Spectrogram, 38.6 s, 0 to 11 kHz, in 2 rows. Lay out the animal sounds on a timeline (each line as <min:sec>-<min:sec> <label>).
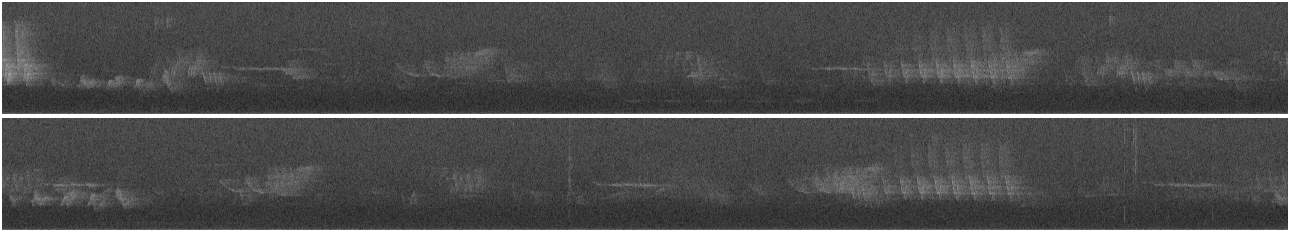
0:00.0-0:00.8 Ovenbird (Seiurus aurocapilla)
0:00.0-0:38.6 Red-eyed Vireo (Vireo olivaceus)
0:00.4-0:03.0 Scarlet Tanager (Piranga olivacea)
0:02.1-0:03.7 Mourning Warbler (Geothlypis philadelphia)
0:03.3-0:04.9 Black-throated Green Warbler (Setophaga virens)
0:05.5-0:07.6 Black-throated Blue Warbler (Setophaga caerulescens)
0:09.2-0:12.4 American Crow (Corvus brachyrhynchos)
0:11.9-0:13.6 Black-throated Green Warbler (Setophaga virens)
0:12.5-0:15.7 Ovenbird (Seiurus aurocapilla)
0:14.4-0:15.8 Black-throated Blue Warbler (Setophaga caerulescens)
0:16.0-0:18.8 Mourning Warbler (Geothlypis philadelphia)
0:19.2-0:21.6 Scarlet Tanager (Piranga olivacea)
0:19.6-0:21.4 Black-throated Green Warbler (Setophaga virens)
0:22.2-0:24.2 Black-throated Blue Warbler (Setophaga caerulescens)
0:25.6-0:26.7 Chestnut-sided Warbler (Setophaga pensylvanica)
0:27.9-0:29.6 Black-throated Green Warbler (Setophaga virens)
0:30.3-0:32.7 Black-throated Blue Warbler (Setophaga caerulescens)
0:32.0-0:34.7 Ovenbird (Seiurus aurocapilla)
0:36.1-0:38.1 Black-throated Green Warbler (Setophaga virens)
0:37.9-0:38.6 Chestnut-sided Warbler (Setophaga pensylvanica)
0:38.0-0:38.6 Scarlet Tanager (Piranga olivacea)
